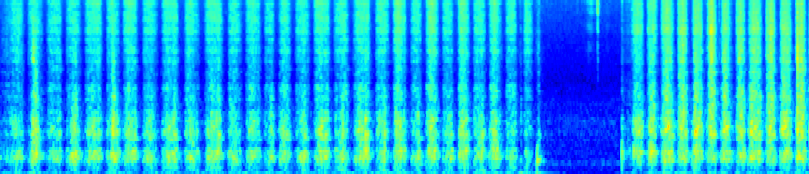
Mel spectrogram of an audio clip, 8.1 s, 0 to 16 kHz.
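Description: Long nails scratch rapidly and deeply across the scuffed area of a 1.75 L coated paperboard orange juice carton. The result is a steady run of dry, raspy, rubbing strokes with a papery, mid-range texture. The strokes pause briefly near the end, then resume.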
